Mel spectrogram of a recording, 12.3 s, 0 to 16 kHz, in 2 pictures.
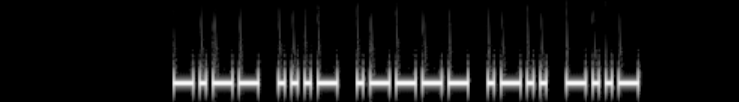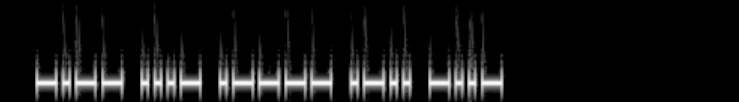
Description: Morse code, heard as a keyed tone, about 22 wpm, 700 Hz. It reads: YV1LX YV1LX
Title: DXCC-100 Call Signs - 5 Characters - Repeated 2x - 22wpm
